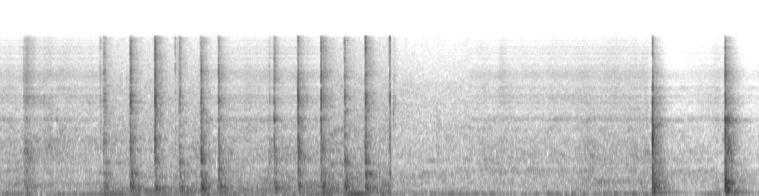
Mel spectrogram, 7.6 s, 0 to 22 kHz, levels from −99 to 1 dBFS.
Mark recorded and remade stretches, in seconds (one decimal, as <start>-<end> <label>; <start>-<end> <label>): 0.0-1.0 remade; 1.0-2.1 recorded; 2.1-3.3 remade; 3.3-4.7 recorded; 4.7-7.6 remade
